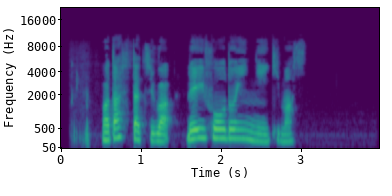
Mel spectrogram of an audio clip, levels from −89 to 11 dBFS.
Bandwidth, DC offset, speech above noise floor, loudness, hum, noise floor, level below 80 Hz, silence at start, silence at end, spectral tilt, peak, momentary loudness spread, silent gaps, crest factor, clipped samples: 10.5 kHz; under 0.1%; 50 dB; -22 LUFS; none; -71 dBFS; -72 dBFS; 0.3 s; 1 s; -5.5 dB/octave; -2 dBFS; 11 LU; none; 22 dB; under 0.1%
